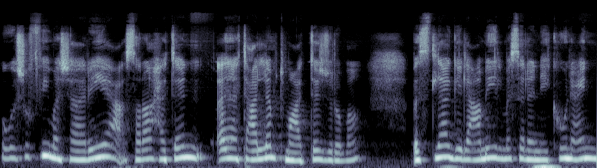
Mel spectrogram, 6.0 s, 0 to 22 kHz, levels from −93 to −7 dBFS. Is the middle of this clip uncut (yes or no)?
yes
